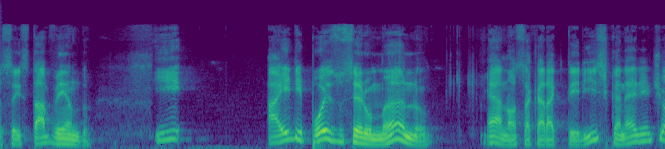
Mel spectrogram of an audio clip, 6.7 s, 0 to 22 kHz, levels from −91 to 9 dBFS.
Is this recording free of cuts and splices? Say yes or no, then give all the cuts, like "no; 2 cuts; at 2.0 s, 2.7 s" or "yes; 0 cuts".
no; 2 cuts; at 1.5 s, 4.9 s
